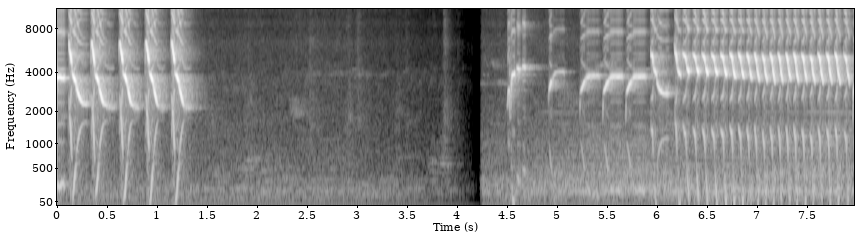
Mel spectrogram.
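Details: Canary song meant to provoke other canaries into singing: opening burst of rapid descending chirps, a pause of about three seconds, then rising whistled notes leading into a fast, loud, buzzy trill.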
